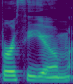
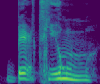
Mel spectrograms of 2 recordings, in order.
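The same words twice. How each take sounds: First: The name is said with American English sounds. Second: The name is said with French sounds. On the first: "we're going to go with an Americanized pronunciation" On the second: "in French it's something more like Berthiaume"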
